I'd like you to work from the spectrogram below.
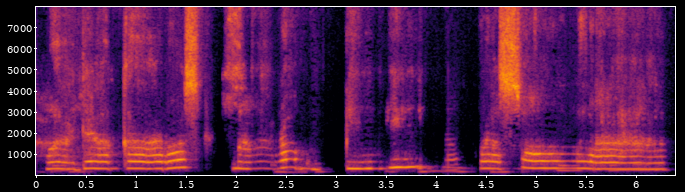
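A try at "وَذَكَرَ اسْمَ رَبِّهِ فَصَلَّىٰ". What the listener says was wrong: coba lagi Bu di sinnya, sin sukunnya. Wadakaros marabbihi.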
